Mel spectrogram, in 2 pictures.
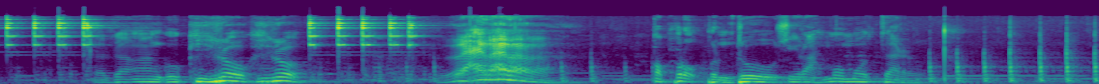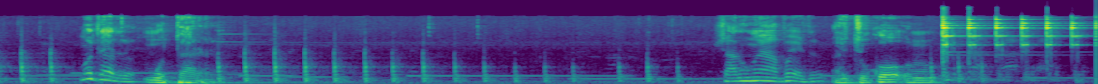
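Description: A man speaks and sings in changing character voices, close by.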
